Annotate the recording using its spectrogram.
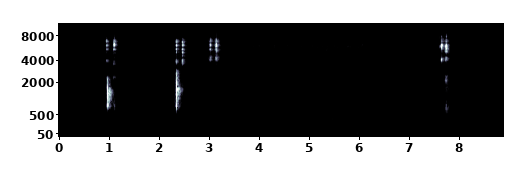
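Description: Short electronic chimes sound a few times.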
